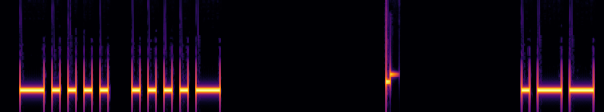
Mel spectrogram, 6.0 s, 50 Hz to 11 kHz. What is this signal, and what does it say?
Morse code, heard as a keyed tone, about 15 wpm, 700 Hz. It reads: 6 4 W
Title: Two Challenging Letter-Number Combinations 15wpm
